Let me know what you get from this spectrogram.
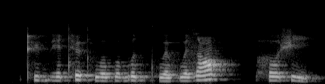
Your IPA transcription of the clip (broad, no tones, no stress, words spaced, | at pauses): kʰybʱetʰø kʰwopoɡʷip kʷʰæxʷæzɑ | hoʃi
